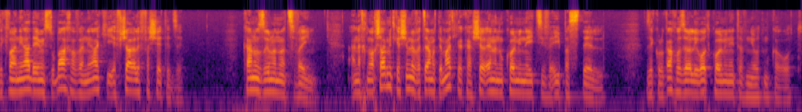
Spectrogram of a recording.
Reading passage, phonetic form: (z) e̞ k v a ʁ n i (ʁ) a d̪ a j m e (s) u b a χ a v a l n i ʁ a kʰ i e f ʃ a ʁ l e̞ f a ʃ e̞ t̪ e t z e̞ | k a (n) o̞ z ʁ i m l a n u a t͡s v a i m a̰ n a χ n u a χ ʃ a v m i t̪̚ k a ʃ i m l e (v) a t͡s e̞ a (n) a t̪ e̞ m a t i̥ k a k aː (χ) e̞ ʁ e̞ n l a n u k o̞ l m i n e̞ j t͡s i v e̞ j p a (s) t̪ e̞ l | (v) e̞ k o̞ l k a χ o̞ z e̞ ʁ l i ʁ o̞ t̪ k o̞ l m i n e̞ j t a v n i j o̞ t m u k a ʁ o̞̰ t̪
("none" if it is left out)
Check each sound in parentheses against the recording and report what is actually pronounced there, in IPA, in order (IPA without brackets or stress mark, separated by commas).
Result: z, ʁ, s, n, v, m, ʃ, s, z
